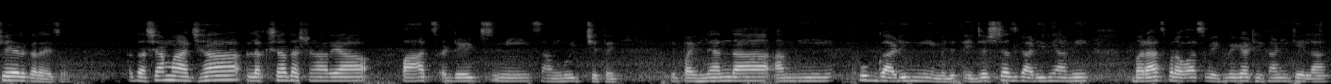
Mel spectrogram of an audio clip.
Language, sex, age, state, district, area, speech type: Marathi, female, 30-45, Maharashtra, Mumbai Suburban, urban, spontaneous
